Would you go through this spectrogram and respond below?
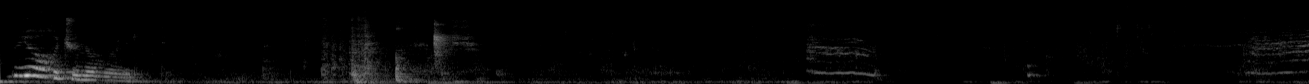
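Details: Kitten named Marseille, frightened but enduring while being washed indoors, gives a few drawn-out, falling meows with long pauses between them, mixed with people talking nearby.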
